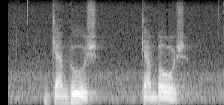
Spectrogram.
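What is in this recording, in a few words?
"gamboge", British English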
